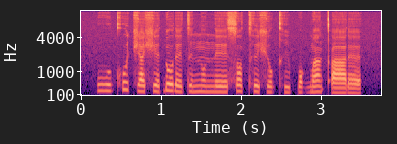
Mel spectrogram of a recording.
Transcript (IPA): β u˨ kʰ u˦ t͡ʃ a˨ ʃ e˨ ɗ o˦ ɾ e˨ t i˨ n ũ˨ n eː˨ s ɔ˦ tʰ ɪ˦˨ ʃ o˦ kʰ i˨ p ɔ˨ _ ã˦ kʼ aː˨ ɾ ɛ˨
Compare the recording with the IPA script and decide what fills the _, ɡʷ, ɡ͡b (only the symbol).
ɡ͡b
